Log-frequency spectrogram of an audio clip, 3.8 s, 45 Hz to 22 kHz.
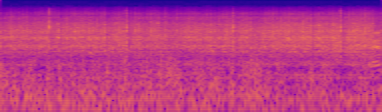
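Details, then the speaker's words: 2014 Chevy Cruze 1.4L turbo four-cylinder idling with a misfire on cylinder 4 (confirmed by scan tool misfire counts), worse in damp weather; rough uneven idle with sharp arcing snaps about once a second from the cylinder 4 ignition coil pack. "you can also when it's running you can kind of hear like an arcing sound or something snapping"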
